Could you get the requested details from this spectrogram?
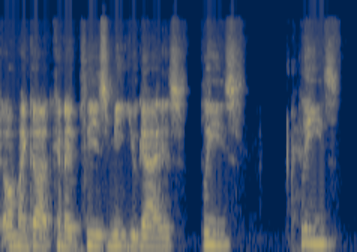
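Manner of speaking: high, gushing, starstruck fan, pleading. Two speakers watch a man; one imitates him as a gushing, begging fan. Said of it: "he's fanning out so hard".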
